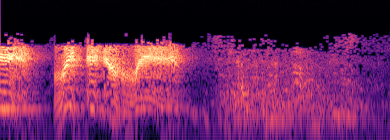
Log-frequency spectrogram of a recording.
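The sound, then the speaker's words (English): A loud, raspy burst of duck quacking, several quick squawks, trailing off into softer, fainter quacking chatter for the remaining couple of seconds. “So, throwing the egregious duck under the bed, he immediately ate Grandma with dire consequences”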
